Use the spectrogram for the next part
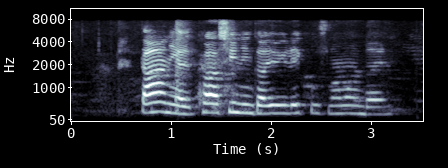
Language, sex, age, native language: Icelandic, male, 13, German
